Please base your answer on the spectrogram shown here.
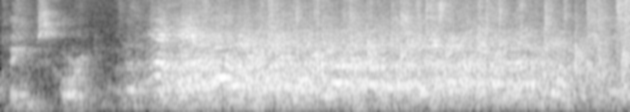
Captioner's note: laughter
